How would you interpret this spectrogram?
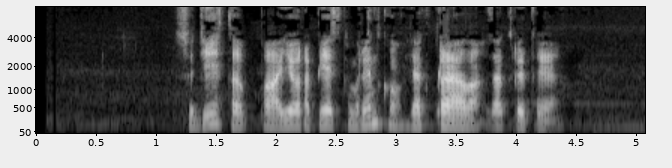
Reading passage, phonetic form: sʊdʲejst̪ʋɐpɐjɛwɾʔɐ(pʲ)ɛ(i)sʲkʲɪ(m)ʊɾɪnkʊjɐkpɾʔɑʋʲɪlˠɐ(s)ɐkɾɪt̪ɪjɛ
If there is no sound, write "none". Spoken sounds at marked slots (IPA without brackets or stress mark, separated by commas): pʲ, j, m, z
